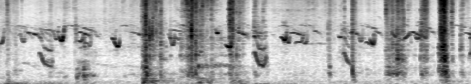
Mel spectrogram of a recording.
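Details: Sindhi teetar francolin chicks uttering high curved peeps, a few dropping notes among them, interrupted by loud broadband clicks and knocks from handling.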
